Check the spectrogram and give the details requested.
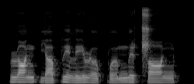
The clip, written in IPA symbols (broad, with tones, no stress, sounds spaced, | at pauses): ɻ ɑ˥ ŋ p j ä˧˥ p i˥˩ l i˧˥ ɻ ɤ˨˩ p ɤ˧˥ n̪ i˥˩ ʈ͡ʂ ɑ˥ ŋ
